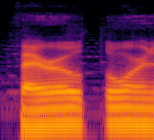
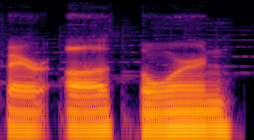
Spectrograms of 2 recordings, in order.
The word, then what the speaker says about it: Ferrothorn: I feel like it was uh Ferrothornne is pronounced Ferrathorn.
